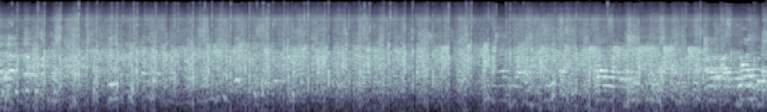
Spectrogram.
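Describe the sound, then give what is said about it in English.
Sustained applause from an audience fills the whole stretch, dense steady clapping at a loud, even level with some faint voices mixed in. “They truly put in an enormous amount of work on this, so the applause is very, very well deserved.”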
